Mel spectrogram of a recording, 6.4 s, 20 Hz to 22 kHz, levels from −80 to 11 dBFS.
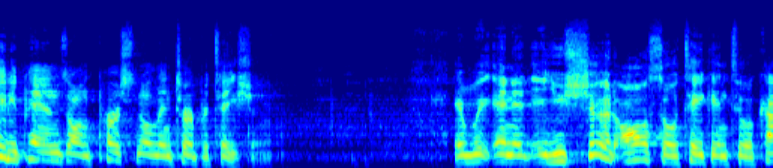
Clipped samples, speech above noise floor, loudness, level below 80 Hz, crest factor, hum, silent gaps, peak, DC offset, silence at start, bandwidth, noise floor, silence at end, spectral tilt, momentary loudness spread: under 0.1%; 33 dB; -29 LUFS; -72 dBFS; 22 dB; none; none; -8 dBFS; under 0.1%; 0 s; 14.5 kHz; -61 dBFS; 0 s; -4 dB/octave; 8 LU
